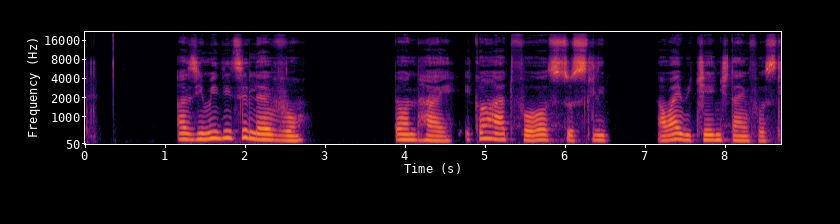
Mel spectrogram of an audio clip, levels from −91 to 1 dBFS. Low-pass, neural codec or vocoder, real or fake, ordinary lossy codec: none; none; real; none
